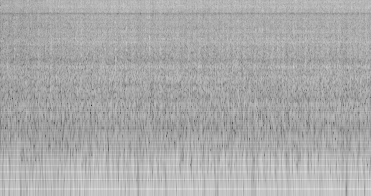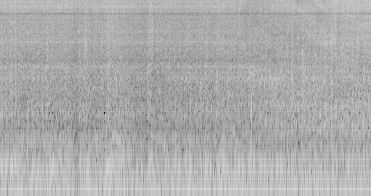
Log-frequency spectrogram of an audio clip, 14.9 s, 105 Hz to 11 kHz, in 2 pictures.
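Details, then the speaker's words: Suzuki GS1100 G first start after carburetor strip-down and clean plus valve clearance adjustment: steady, even four-cylinder tick-over with a smooth drone that holds without hunting; idles cleanly, oil leak still present; normal idle. "pretty cool tick over still got that flipping oil leak oh man what are we gonna do about that damn anyway this is pretty nice little adjustment maybe on the screws over here that's pretty good that sounds pretty good to me"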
